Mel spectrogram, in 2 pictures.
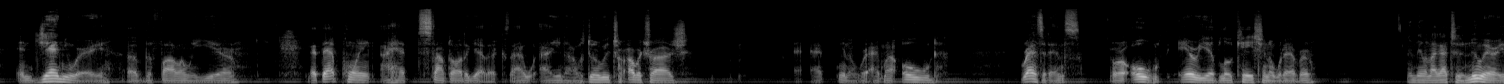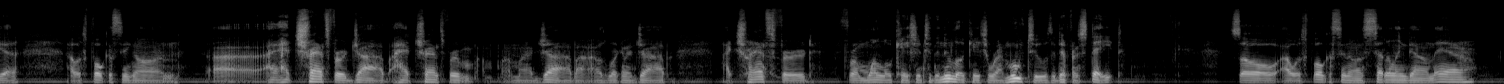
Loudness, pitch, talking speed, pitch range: -30 LUFS, 95 Hz, 190 wpm, 85-110 Hz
